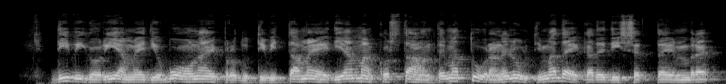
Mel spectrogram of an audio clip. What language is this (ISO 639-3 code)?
ita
